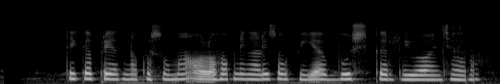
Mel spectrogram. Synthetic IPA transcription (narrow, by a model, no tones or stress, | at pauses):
t̪ikapɾiat̪̚nakursumaʔɔ̰lɔɦɔk̚niŋalisofiabʊskərdiwawaɲt͡ʃaɾa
